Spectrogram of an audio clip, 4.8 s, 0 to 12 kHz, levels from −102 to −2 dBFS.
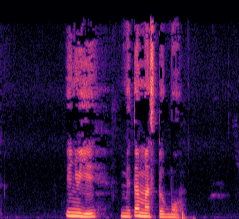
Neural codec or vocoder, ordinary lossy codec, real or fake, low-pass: none; MP3, 48 kbps; real; 10.8 kHz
